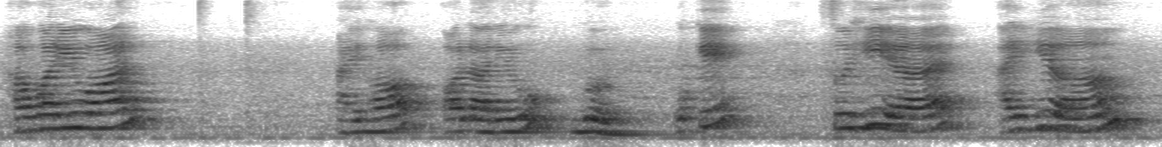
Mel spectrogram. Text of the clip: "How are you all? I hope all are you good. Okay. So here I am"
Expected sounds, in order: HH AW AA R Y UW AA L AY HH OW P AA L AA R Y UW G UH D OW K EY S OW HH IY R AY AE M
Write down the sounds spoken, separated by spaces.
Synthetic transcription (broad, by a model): HH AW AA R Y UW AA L AY HH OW AA L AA R Y UW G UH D OW K EY S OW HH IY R AY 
